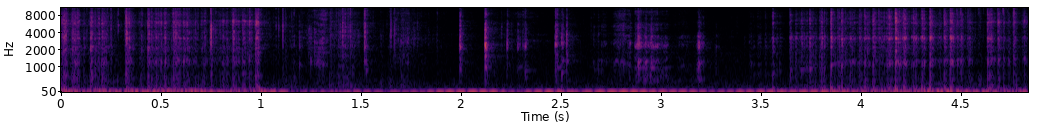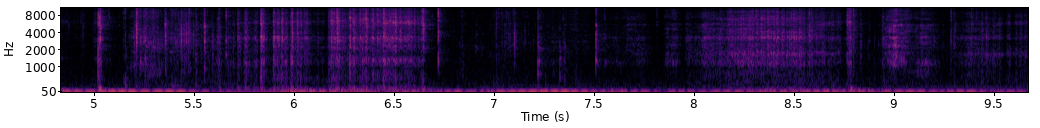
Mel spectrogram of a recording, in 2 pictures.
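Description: An opaque beige bar of old, dry soap is held in the hand and carved with a metal knife into crunchy curls. Dense, dry scraping and crackling crunches repeat steadily, with bright high hiss and low rumble under them.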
